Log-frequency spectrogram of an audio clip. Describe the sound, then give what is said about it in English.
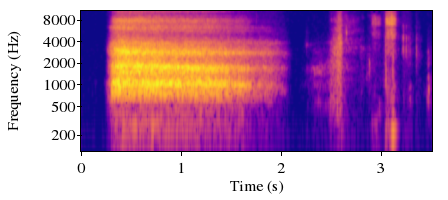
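A deep breath through the nose during a guided breathing exercise: one long, airy rush of breath that slowly fades, followed by a few faint, short breathy sounds. “We're going to take a deep breath in through the nose. Hold for 4, 3, 2. Exhale.”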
